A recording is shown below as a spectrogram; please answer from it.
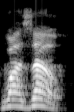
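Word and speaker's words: oiseau: are seven of them it's pronounced wazow and yes I will die mad about it wazo hits everybody owl in the French outfit and manages to only pronounce with two gosh darn syllables got advised coming out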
